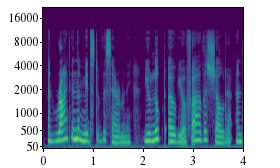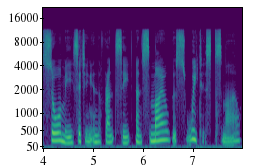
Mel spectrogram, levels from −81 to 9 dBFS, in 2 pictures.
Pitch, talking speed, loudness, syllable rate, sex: 210 Hz, 205 wpm, -20 LUFS, 5.1 syllables/s, female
